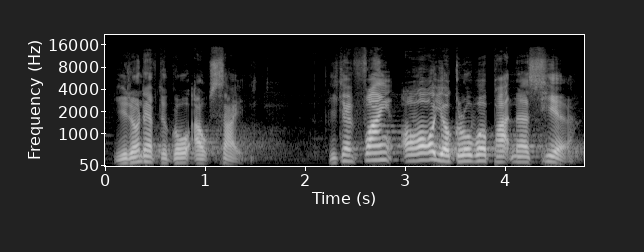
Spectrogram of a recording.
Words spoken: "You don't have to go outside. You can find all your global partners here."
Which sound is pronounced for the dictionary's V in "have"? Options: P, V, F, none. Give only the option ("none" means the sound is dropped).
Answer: F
